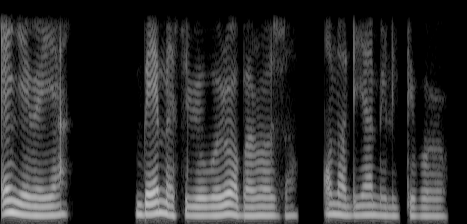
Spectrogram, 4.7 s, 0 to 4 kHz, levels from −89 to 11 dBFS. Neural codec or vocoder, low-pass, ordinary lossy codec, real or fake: codec, 44.1 kHz, 7.8 kbps, DAC; 3.6 kHz; none; fake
